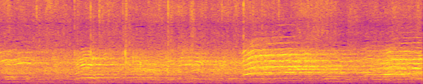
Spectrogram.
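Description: Raised voices calling out across an ice hockey rink during play, with one long, high shout in the second half. Underneath is the rink's steady background noise.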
